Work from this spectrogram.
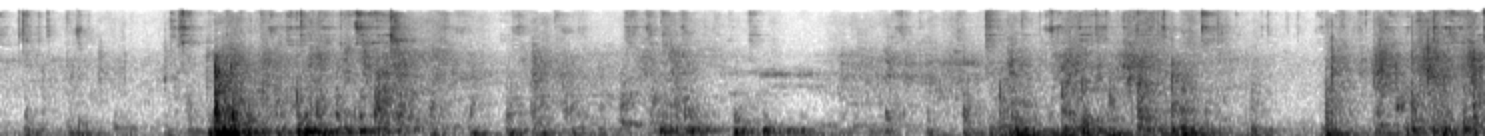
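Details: Six-month-old whippet puppy playing indoors with a racket and tennis ball: a short, low, growly vocal burst early on, followed by scuffling, soft thumps and rustling as the play continues.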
